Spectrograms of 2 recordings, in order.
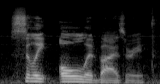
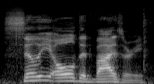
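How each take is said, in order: First: The word old is said as ol, without d. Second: The word old ends with a clear d sound. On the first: The speaker calls it right. "I had to say ol" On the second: The speaker calls it wrong. "not old"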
